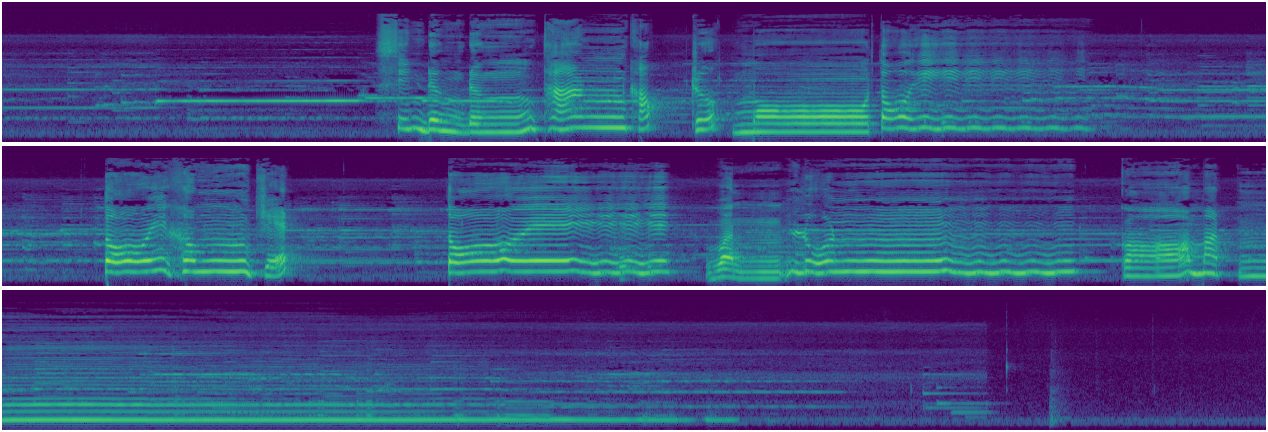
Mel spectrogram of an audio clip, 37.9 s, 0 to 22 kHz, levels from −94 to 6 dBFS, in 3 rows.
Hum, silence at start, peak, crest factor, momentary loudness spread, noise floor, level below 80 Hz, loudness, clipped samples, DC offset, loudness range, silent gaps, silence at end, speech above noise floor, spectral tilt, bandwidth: none; 0 s; 0 dBFS; 22 dB; 24 LU; -65 dBFS; -80 dBFS; -21 LUFS; under 0.1%; under 0.1%; 16 LU; none; 3.25 s; 45 dB; -4.5 dB/octave; 15.5 kHz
